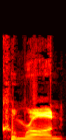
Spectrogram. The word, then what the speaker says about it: Qumran: We've played the interview, um, and it, it came up in the interview the discussion of the Qumran community.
